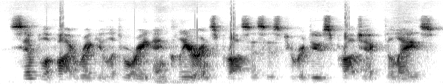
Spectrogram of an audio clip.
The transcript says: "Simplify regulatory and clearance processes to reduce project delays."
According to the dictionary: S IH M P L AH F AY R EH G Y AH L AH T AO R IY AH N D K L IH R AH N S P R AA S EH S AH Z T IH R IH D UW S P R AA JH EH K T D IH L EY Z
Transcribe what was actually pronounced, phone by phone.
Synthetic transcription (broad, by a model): S IH M P L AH F AY R EH G Y AH L AH T AO R IY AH N K L IH R AH N S P R AA S EH S AH Z T IH R IH D UW S P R AA JH EH K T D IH L EY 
